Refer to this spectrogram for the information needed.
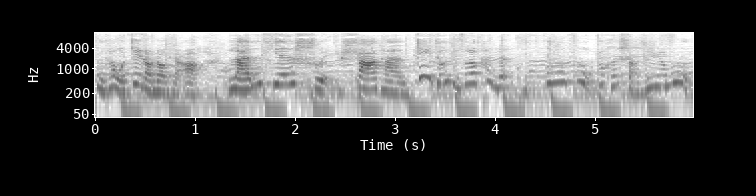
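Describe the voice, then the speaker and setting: A woman with a Northeastern Chinese accent speaks in a raised, projected voice, high in pitch with very wide pitch swings. She keeps a moderate pace with hardly any pauses while music plays in the background. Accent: Northeastern Mandarin. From Northeast China. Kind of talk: casual tutorial talk to camera. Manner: chatty, humorous.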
